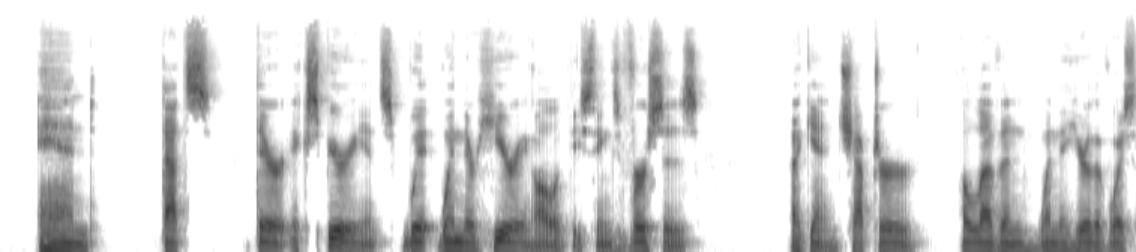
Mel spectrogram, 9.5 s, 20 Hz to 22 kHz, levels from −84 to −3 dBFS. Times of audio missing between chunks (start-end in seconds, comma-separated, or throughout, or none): none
